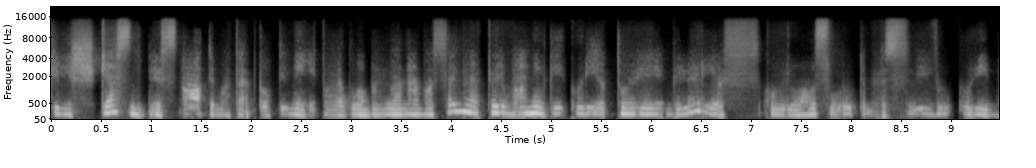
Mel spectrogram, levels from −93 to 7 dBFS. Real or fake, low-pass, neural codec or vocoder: fake; 14.4 kHz; codec, 44.1 kHz, 0.9 kbps, DAC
